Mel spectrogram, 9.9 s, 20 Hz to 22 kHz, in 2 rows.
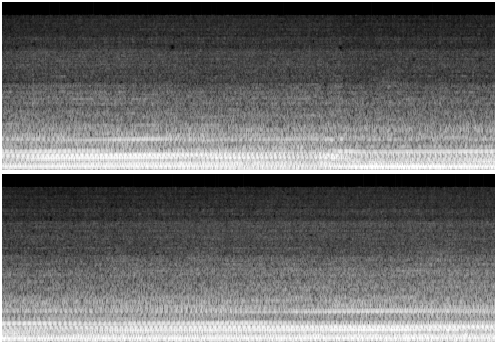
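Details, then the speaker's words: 1987 Chevrolet Celebrity Eurosport 2.8 V6 at 235k miles, after vacuum modulator replacement and turning its adjustment screw in one turn: engine note climbs and flares without more pull, still slipping in second. "all right now we made our adjustments let's see how she shifts still slips in"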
